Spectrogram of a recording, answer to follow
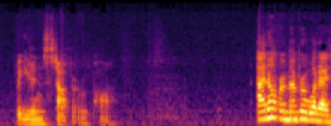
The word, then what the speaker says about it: RuPaul: But you didn't stop at RuPaul. I don't remember what I said, And you'll but I was doing wall. RuPaul rhymes with wall.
